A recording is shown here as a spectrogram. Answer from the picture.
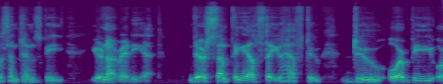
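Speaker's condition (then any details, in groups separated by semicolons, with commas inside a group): Cerebral palsy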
